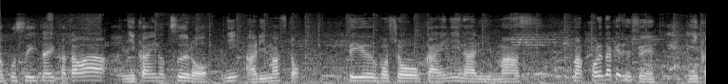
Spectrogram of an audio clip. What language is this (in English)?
Japanese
